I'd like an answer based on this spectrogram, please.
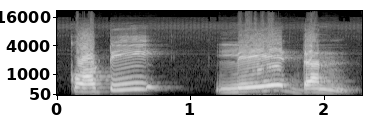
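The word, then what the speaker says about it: cotyledon: अंग्रेजी में इसको बोलते हैं कोटिलेडन। कोटिलीडन बोल दो, कोटिलेडन बोल दो, उच्चारण के अलग अलग डिफरेंट उच्चारण होते हैं।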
